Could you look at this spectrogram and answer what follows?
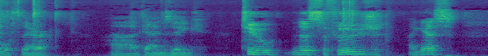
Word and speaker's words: Lucifuge: I I always am and and prone to put a French spin on that. Just the way it's it's spelled. L U C I F U G E, Lucifuge or Lucifer. I don't know. I I'm tend to say Lucifuge. Uh Danzig two, yeah, 1990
